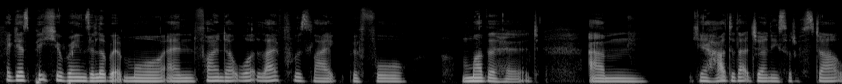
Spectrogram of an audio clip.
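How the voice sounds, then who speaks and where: Podcast host, woman, croaky with a cold, deep gravelly voice, encouraging. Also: dry recording, studio quality. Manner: warm encouraging listener, many yeahs. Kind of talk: casual interview chat.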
